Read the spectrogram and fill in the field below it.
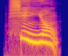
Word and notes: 信用: xìn yòng

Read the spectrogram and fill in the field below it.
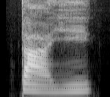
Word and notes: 大衣: dà yī

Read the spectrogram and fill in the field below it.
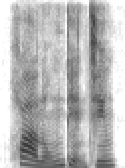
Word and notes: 画龙点睛: huà lóng diǎn jīng

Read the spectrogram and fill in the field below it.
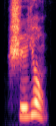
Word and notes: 实用: shí yòng

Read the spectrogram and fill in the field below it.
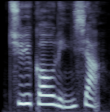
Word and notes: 居高临下: jū gāo lín xià

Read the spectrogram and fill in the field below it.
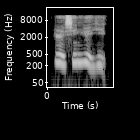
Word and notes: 日新月异: rì xīn yuè yì

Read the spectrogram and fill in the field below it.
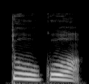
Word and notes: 渡过: dù guò

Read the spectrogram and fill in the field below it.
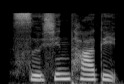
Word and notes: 死心塌地: sǐ xīn tā dì

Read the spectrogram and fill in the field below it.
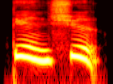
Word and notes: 电讯: diàn xùn

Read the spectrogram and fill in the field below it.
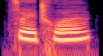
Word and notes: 嘴唇: zuǐ chún

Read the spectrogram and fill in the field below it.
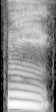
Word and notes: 逆: nì

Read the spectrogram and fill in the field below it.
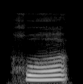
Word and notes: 活儿: huór

